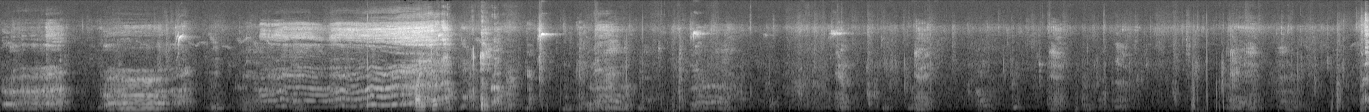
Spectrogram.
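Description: Farm animals calling. The loudest is a long wavering cry about four to six seconds in, followed by fainter scattered calls and a few short high chirps.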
